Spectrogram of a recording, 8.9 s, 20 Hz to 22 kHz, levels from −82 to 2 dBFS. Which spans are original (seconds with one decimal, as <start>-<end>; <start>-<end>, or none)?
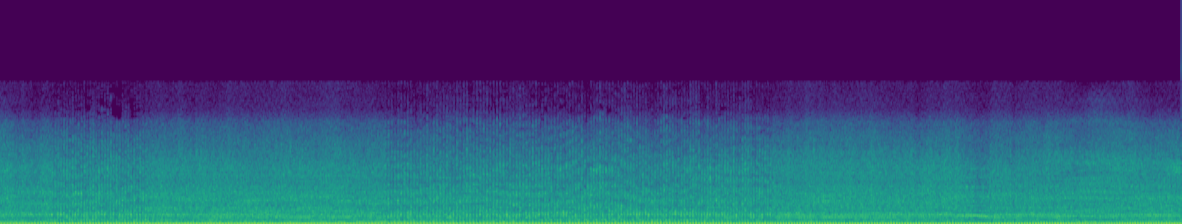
0.4-1.1; 2.9-5.8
